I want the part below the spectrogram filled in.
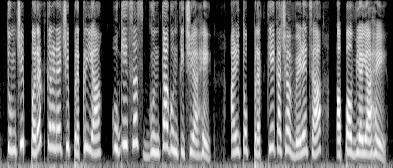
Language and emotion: Marathi, angry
